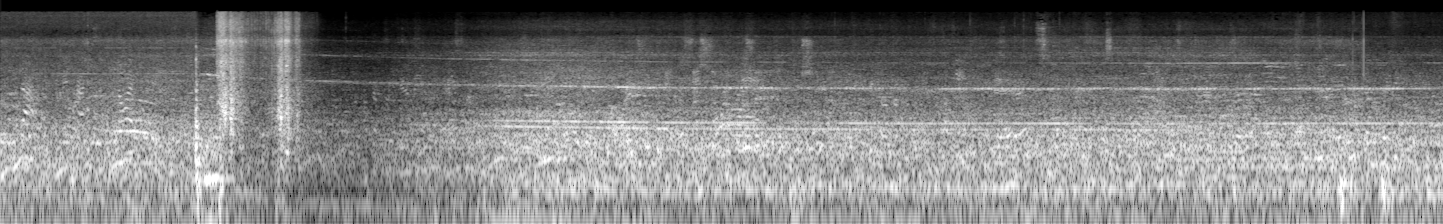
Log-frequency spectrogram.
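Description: Steady mechanical running of label-printing machinery under the chatter of a crowd, with a short burst of loud noise about three seconds in and a faint steady whine from about six seconds on.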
